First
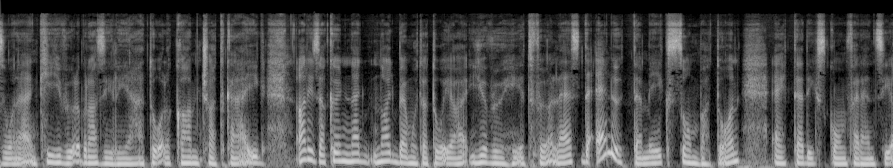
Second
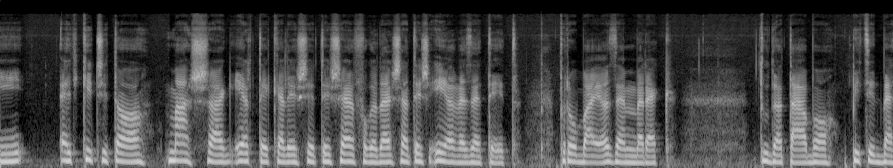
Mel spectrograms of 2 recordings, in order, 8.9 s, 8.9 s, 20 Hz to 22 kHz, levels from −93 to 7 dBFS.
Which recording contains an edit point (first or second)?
second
